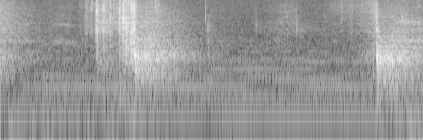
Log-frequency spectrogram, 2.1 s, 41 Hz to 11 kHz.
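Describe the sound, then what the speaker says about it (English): A knife roughly chopping banana shallots on a cutting board, two distinct close chops spaced more than a second apart over a low steady kitchen hum, with no talk. "So I have used 2 banana shallots here, and I'm just roughly chopping them up."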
